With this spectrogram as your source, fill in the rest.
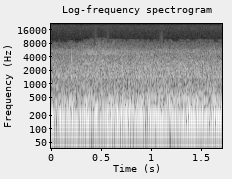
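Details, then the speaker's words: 2022 Jayco Jay Feather 24BH travel trailer, rooftop AC on cooling with fan speed set to auto: steady low hum and even fan rush, no knocks or squeals; running normally. "right now i'm gonna turn it on ac which you can hear cranking change our fan speed to auto"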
